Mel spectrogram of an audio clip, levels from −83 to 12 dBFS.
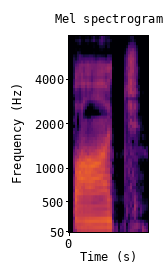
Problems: none marked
